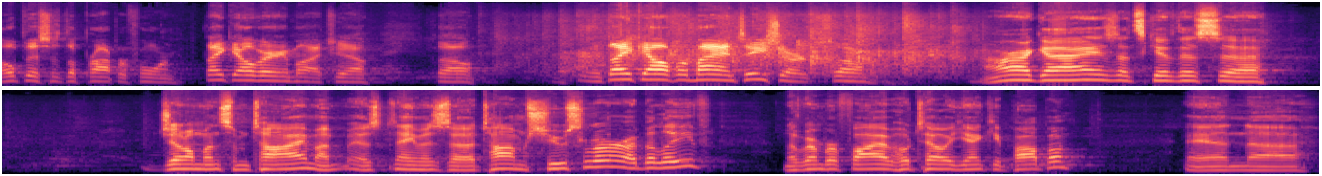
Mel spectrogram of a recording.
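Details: Adult man speaking; normal voice.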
